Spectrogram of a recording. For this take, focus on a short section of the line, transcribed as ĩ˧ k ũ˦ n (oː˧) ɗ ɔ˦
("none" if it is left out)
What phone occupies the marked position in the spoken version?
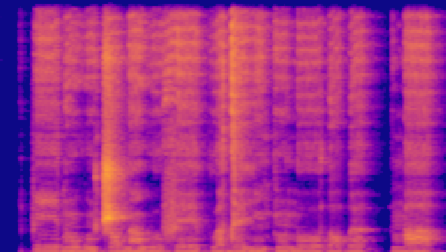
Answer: oː˧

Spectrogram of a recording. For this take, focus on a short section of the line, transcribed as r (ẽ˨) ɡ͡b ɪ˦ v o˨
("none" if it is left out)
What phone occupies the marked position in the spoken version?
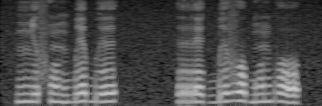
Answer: e˨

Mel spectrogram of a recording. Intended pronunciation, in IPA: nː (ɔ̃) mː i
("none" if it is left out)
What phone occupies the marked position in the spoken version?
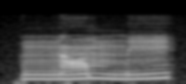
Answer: ɔ̃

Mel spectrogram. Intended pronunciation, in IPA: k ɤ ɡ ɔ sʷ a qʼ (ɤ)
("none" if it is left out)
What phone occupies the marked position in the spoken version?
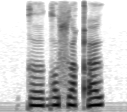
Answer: ɯ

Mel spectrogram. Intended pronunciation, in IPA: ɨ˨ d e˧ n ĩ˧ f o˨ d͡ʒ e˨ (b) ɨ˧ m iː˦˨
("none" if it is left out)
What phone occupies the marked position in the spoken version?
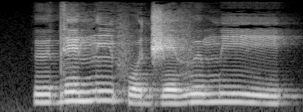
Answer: v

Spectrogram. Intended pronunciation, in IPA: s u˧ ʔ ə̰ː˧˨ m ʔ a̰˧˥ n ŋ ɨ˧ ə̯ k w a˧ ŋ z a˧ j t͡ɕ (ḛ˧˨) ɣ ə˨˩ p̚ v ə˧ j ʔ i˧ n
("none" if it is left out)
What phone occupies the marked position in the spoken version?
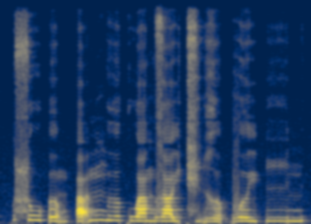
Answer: ḭ˧˨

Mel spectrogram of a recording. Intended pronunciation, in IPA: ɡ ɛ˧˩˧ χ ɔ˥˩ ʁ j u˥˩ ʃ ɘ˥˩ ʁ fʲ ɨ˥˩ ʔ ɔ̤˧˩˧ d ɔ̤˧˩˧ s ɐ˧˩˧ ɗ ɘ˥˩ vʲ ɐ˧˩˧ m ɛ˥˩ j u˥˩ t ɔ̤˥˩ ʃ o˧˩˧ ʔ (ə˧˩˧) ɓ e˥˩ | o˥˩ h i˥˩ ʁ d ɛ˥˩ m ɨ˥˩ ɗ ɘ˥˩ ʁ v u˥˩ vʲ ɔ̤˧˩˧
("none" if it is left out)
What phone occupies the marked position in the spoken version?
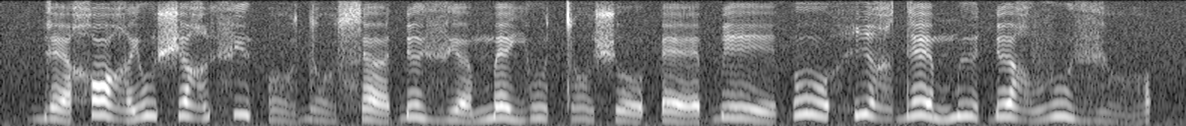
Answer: ɛ˧˩˧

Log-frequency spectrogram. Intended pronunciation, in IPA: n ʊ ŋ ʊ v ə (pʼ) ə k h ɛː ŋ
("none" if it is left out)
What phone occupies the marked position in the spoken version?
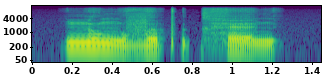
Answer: pʼ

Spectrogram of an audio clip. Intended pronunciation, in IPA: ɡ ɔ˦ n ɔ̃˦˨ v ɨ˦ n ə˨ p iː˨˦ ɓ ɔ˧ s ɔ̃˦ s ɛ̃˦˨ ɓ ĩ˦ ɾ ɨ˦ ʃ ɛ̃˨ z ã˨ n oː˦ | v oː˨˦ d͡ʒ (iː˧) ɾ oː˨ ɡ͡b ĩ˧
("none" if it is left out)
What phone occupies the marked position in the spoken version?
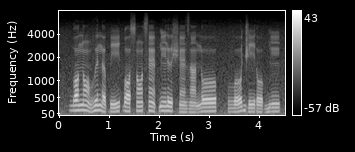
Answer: iː˨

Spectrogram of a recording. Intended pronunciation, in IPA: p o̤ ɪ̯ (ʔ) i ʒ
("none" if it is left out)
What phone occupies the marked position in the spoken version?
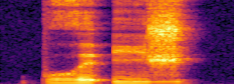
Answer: ʔ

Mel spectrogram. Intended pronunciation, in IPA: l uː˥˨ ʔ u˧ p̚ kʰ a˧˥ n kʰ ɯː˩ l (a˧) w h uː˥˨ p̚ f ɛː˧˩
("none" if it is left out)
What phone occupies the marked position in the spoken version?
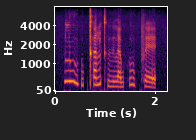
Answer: a˩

